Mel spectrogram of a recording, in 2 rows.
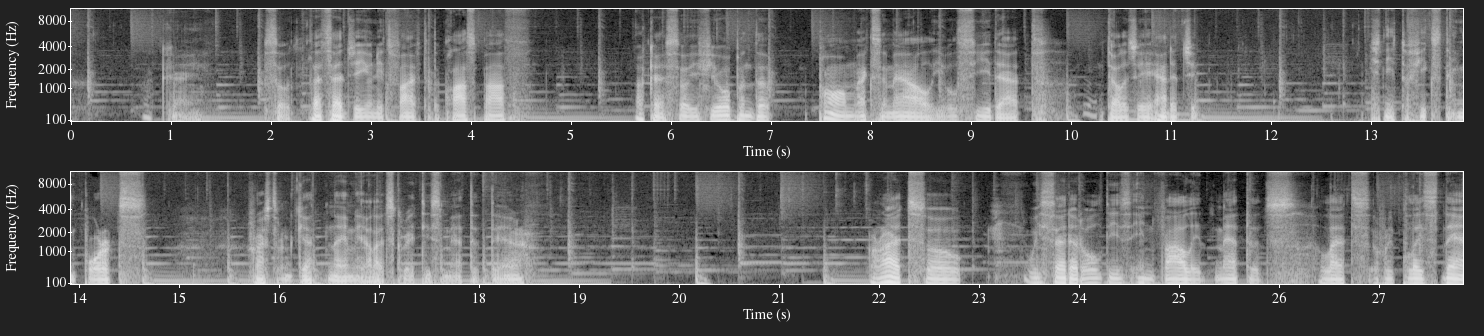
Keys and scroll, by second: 1.9 alt+Return, 12.3 ctrl+Tab, 15.1 F2, 18.3 alt+Return, 21.1 shift+Return, 21.8 ctrl+Tab.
